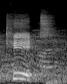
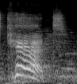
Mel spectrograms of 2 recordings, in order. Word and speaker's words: cat: I said, it's not Kate, it's cat.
